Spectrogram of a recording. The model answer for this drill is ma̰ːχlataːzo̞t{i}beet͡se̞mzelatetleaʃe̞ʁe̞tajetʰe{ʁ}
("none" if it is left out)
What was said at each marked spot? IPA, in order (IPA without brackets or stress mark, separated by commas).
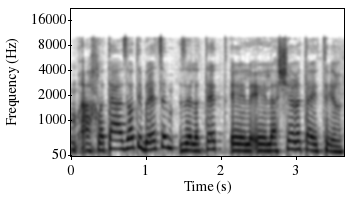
i, ʁ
